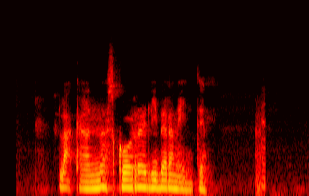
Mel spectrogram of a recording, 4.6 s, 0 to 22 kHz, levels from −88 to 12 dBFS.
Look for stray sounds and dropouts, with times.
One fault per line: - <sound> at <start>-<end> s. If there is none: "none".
- laugh at 3.8-4.0 s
